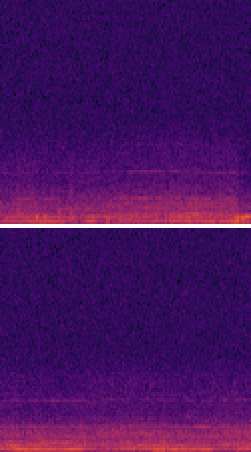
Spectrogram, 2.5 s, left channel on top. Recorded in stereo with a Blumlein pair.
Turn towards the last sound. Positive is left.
No sound to turn to.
